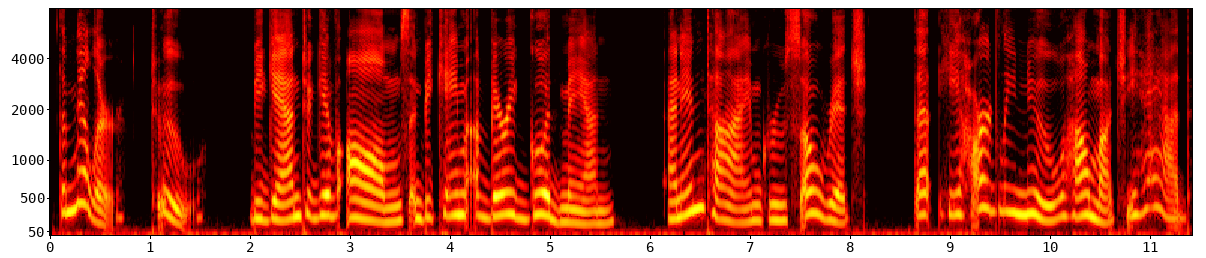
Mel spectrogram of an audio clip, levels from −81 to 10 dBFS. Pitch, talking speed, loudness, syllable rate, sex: 245 Hz, 140 wpm, -19 LUFS, 3.5 syllables/s, female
